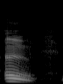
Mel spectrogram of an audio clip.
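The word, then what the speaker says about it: oun: It's pronounced un.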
